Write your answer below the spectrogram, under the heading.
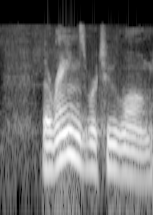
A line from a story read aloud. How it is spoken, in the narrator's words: he said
